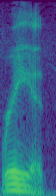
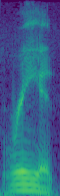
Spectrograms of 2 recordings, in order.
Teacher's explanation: But a lot of times, if I'm not paying attention, I'll say red, and it turns into 2 syllables. There's a Y even in it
